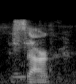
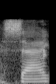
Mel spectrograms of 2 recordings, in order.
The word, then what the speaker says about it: SAG: isn't a word so it's s sag yeah sag yeah you could just say sag nominated is that how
